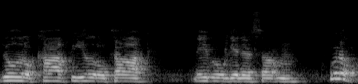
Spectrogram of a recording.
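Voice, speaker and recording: A man is speaking. He has a Minnesotan accent. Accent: Minnesota. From US Midwest, Minnesota. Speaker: knife channel host, livestreamer. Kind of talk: casual livestream chat.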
